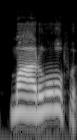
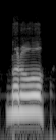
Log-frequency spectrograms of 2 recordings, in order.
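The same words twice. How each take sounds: First: معروف with the ain held, maa-roof; clear ain. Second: معروف squashed to ma-roof; short first syllable in معروف, no ain; swallowed ain. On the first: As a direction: give معروف a long, clear first syllable. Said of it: "عین کو واضح کر کے پڑھیں". (معروف میں عین واضح) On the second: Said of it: "عین کو کھا جاتے ہیں". (معروف میں عین کھا کر) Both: Shown as a demonstration.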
